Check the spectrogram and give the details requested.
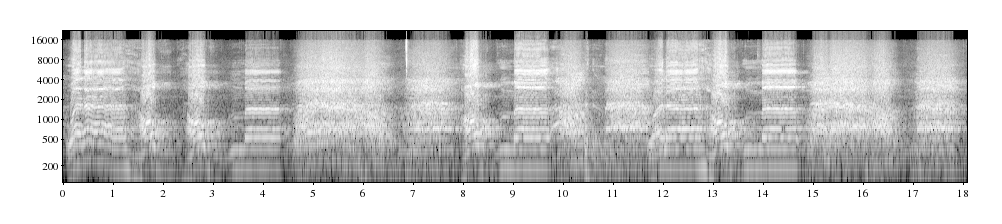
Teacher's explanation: দোয়াতকে সাকিন অবস্থায় খুব শক্ত হাতে ধরতে হবে, শক্তভাবে ধরে রাখতে হবে, কারণ এটা ছুটে যাওয়ার সম্ভাবনা বেশি থাকে, তাহলে কলকলা হয়ে যাবে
